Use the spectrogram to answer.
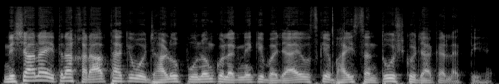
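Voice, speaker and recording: A man's voice: medium pitch, normal speed, dry recording, soft background music. A man working as narrator, reading a scripted Hindi cartoon family story.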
